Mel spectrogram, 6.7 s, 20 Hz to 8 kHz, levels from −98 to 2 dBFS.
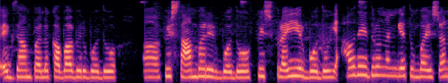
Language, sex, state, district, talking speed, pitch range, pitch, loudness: Kannada, female, Karnataka, Mysore, 145 wpm, 230-270 Hz, 240 Hz, -19 LUFS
